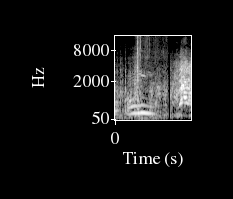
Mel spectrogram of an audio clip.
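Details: Wintering domestic ducks in a barn around noon on a sunny, windy February day at minus 18 give a nasal, honking quack with a clear tone, then a harsher burst of calling, seemingly wanting to be let out.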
